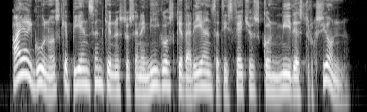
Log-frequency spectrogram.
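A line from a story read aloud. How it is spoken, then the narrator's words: Plain. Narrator (Spanish): dijo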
